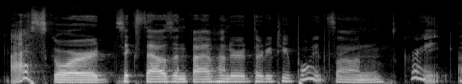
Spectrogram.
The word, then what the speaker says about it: Qrank: I want to say it's pronounced Crank, but it's spelled Q-R-A-N-K.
